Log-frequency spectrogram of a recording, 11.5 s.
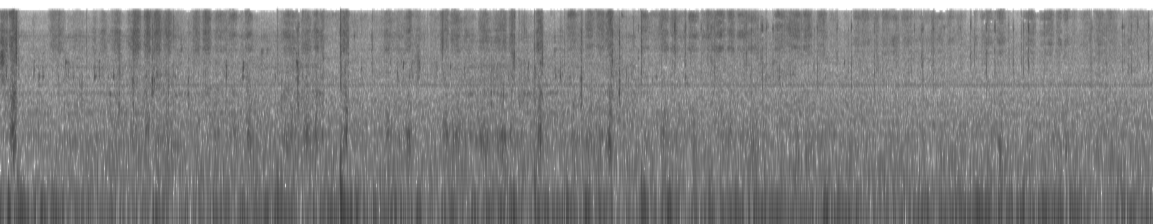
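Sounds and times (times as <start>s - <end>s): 
handwriting scratching: 0.0s - 11.4s.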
